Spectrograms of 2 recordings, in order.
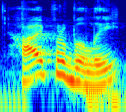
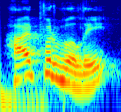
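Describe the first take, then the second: The two takes are said the same way.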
